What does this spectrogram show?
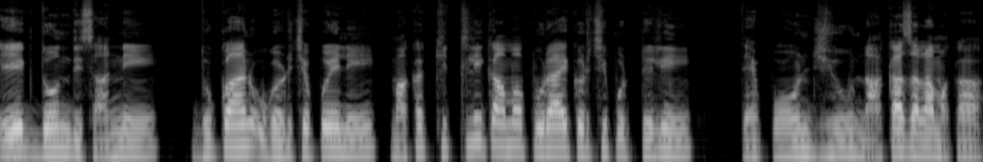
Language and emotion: Goan Konkani, fearful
